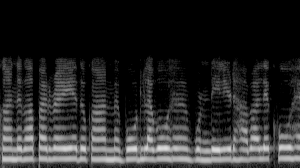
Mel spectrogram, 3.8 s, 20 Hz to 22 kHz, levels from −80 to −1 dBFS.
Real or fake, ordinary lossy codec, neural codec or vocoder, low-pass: fake; Opus, 32 kbps; codec, 16 kHz, 1 kbps, X-Codec, WavLM features, trained on Multilingual LibriSpeech; 5.4 kHz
